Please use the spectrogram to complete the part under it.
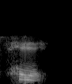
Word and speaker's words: Heh: And it means, it's pronounced hey, H-E-H, but the word means sigh, to breathe, and the symbol was two arms raised to the sky, and that's ka symbol, right?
